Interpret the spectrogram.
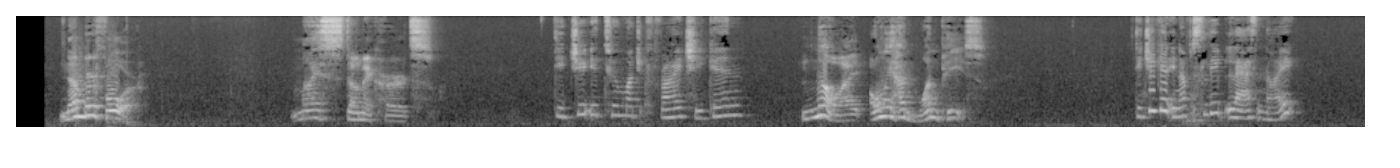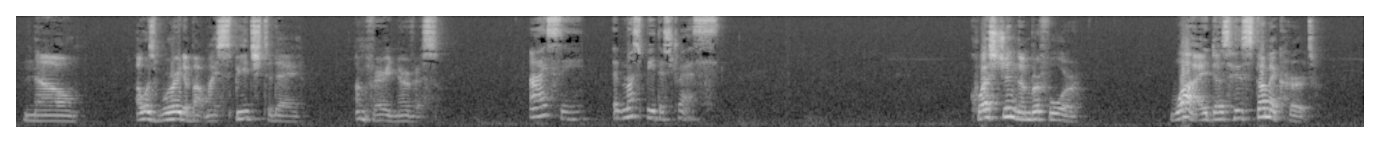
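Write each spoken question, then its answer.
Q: Why does his stomach hurt?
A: Because of stress; he is nervous about his speech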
